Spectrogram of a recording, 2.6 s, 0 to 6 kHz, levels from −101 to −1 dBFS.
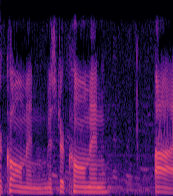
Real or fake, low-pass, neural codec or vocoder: real; 5.4 kHz; none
